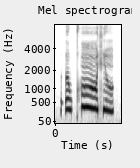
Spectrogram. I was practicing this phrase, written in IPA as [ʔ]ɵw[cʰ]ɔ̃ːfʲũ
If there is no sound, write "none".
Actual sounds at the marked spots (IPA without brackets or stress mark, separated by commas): ʔ, kʰ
